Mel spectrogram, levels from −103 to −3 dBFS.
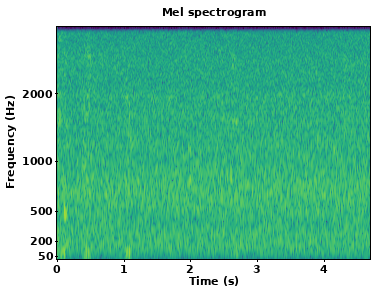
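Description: No technical faults can be heard in the speech, which has the narrowband sound of a phone call: the lowest bass is trimmed by the call microphone's high-pass filter and nothing comes through above 4 kHz, consistent with a 64 kbps G.711 mu-law codec on the WebRTC call path.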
